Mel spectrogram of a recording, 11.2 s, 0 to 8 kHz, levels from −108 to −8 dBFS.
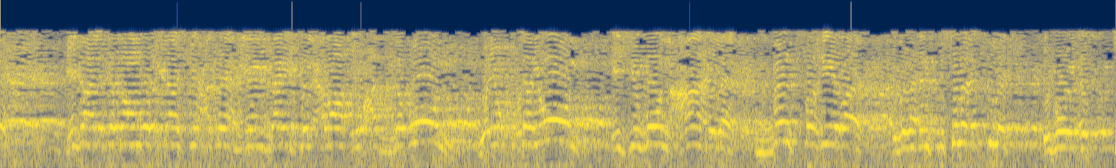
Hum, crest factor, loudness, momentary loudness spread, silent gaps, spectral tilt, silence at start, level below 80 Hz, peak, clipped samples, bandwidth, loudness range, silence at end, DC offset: none; 10 dB; -9 LUFS; 3 LU; none; -8.5 dB/octave; 0 s; -36 dBFS; 0 dBFS; under 0.1%; 5 kHz; 1 LU; 0 s; under 0.1%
